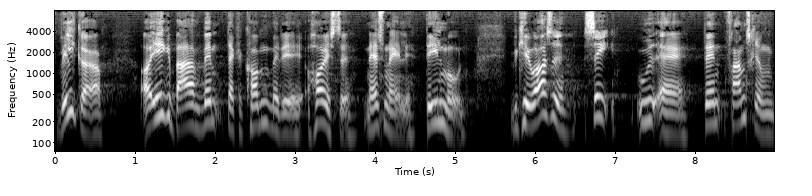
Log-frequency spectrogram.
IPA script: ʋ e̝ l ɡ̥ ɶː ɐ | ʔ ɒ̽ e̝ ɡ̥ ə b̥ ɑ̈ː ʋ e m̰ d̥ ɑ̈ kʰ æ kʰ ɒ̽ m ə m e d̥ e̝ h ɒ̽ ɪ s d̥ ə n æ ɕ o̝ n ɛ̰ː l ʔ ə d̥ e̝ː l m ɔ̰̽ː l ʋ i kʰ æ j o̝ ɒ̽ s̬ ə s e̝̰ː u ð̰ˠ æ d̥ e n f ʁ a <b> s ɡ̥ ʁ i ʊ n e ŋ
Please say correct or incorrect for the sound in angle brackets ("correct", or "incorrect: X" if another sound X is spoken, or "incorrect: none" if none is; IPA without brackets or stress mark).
incorrect: m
